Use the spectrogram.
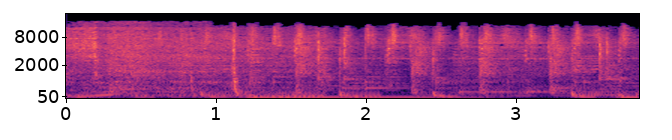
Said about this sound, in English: So each time we do a calendar shoot, scouting is a really important thing. And every moment that we had that was spare, we were in a car driving all over this island.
